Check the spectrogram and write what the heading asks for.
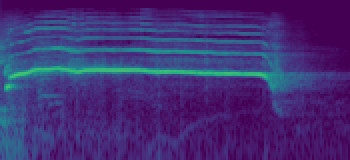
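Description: A woman's long, shrill scream held on one very high pitch for about a second and a half, ending with a quick drop and then cutting off.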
